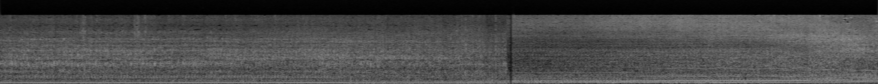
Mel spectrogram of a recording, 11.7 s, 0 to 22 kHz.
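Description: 4x4 vehicles driving over desert sand, engines running at steady revs. About seven seconds in the sound cuts abruptly to another vehicle's engine, whose pitch shifts as the revs change.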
